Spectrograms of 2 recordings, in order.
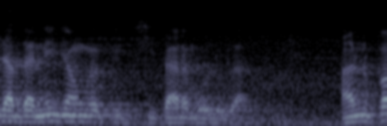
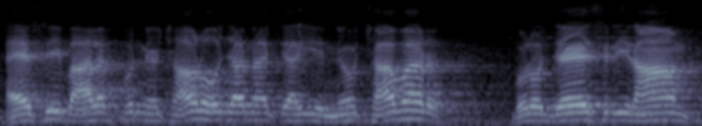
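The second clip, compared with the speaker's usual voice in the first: louder rising fervour, building to the chant; fervent call; 3 semitones higher, 7 dB louder than usual. Acted. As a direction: rouse the crowd with joy. Rousing the congregation. (उत्साह से ज़ोरदार जयकारा)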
